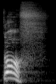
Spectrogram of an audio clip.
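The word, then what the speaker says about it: טוב: que el niño era tof. esa palabra que pronunciamos así como tof, lo que en hebreo se traduciría más como bueno, agradable o incluso aceptable.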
